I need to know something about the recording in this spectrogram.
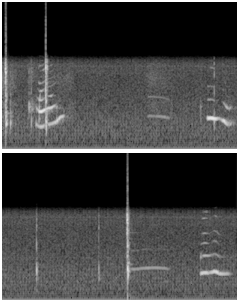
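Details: Indoor Bengal cat talking to her kitten with a series of short chirping meows, some rising then falling, spaced over several seconds, mixed with sharp clicks and taps.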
